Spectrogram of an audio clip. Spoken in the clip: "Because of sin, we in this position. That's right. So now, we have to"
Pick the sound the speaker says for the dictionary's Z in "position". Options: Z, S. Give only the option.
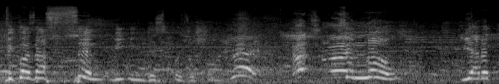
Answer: Z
